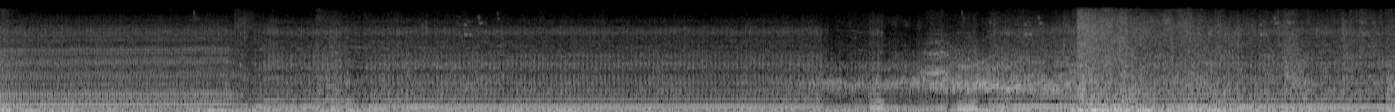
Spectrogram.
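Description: A powerful car engine roars at high revs, dropping sharply in pitch as it shifts gear.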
